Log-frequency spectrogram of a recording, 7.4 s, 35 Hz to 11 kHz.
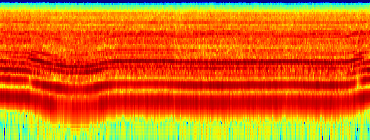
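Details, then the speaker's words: Crosscutting again with a chain filed to 10 degrees: a steady high motor whine sags briefly as the bar bites, then holds low and even through a long, slow cut. It is smooth but very slow. "So we're going to cross cut it again, but it's super slow."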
